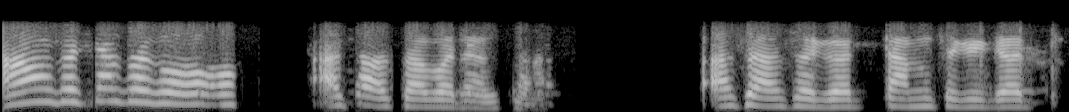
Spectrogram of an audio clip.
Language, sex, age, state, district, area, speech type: Goan Konkani, female, 30-45, Goa, Quepem, rural, conversation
